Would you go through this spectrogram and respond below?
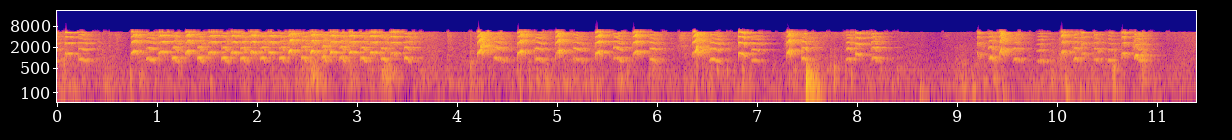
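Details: Three pet ferrets jumping about at playtime indoors: quick bursts of high, harmonic squeaks in rapid runs, a short pause near four seconds, then further squeaky runs with faint scuffling between them.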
